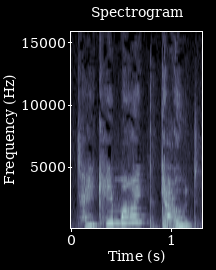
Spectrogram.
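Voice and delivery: high, very soft, incredulous query; puzzled question. Acted. Old lady doubts the goat advice, puzzled.

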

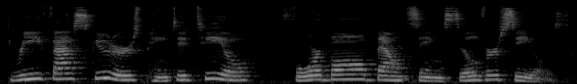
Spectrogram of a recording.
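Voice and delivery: usual speaking voice

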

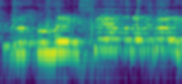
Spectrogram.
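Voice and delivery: high-pitched, rousing stage announcement; rally the crowd to applaud; announcer call-out. Real, not acted. Host sending off a comic, rousing call.

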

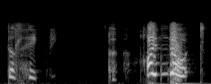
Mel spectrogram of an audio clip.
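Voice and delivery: put-on high sniffling child voice. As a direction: sniffle through it, high and small. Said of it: "dropped her head and sniffled".

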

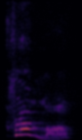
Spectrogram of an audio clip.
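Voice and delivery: high, loud questioning call; abrupt, high-pitched call for Grandma; sudden question. A narrator's reading. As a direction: pipe up suddenly to get attention. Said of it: "asked Little Bear suddenly".

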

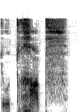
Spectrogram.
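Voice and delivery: low, breathy put-down; mocking dig; scornful aside. A narrator's reading. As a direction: dismiss him under your breath. Nix scoffs at Jack.

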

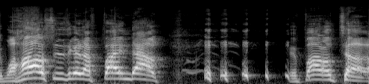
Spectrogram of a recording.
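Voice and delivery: high, loud retort in a grandmother's voice; grandmother's shout. Retold or imitated. Grandmother answering those who say don't tell him, shouting. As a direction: yell it back as an indignant grandmother. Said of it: "And my grandmother would say".

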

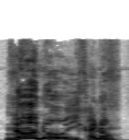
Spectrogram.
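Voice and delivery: a hint of a mum pleading with her daughter; mother pleading.

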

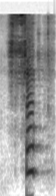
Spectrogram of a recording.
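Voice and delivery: efeito sonoro guinchado bem alto; fup agudo e forte. Acted. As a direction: estala o som da gaveta. Gaveta se abre. (fup, efeito agudo e forte)

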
